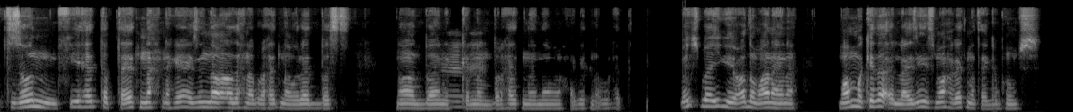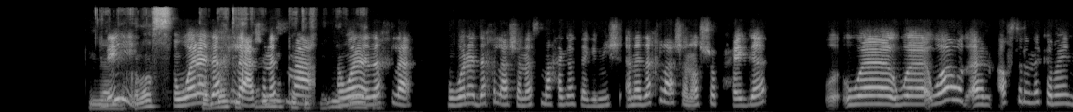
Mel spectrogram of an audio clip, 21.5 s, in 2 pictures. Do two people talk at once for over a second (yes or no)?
yes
